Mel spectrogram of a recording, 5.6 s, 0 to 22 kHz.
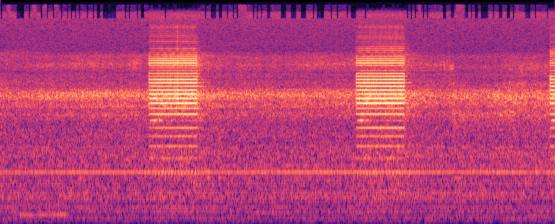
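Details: Fractional laser resurfacing with a 0.3 mm dot handpiece on a patient's neck, treating hypopigmented scar margins from wound healing after cellulitis: two short, high buzzing pulses about two seconds apart over room hum.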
